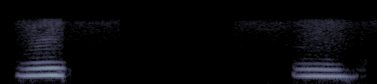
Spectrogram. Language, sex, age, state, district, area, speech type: Bengali, female, 45-60, West Bengal, Dakshin Dinajpur, urban, conversation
